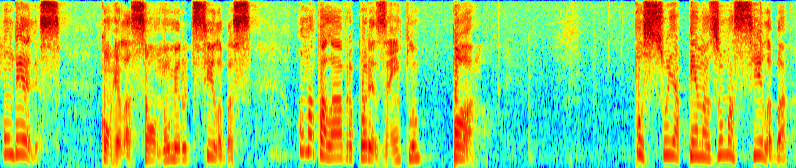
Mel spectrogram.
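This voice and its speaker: A man teaching a grammar lesson in Brazilian Portuguese, with emphatic, drawn-out key words. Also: sits high, very animated, a little mellow, dry recording.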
